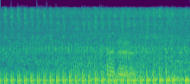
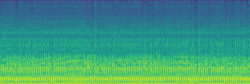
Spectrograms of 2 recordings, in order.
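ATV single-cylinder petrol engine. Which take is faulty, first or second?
second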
